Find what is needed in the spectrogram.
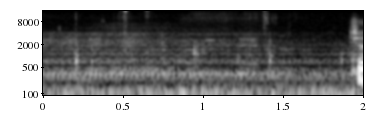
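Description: Steady outdoor background hum with a few faint ticks, in a pause in speech.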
